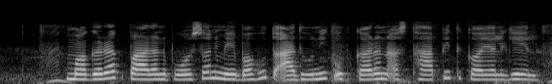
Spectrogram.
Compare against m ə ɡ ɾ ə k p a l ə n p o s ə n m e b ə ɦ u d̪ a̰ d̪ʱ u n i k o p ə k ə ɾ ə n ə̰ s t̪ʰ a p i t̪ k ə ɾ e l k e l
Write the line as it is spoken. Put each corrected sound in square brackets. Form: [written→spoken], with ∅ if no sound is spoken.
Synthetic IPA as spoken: m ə ɡ ɾ ə k p a l ə n p o s ə n m e b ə ɦ u [d̪→t̪] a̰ d̪ʱ u n i k [o→u] p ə k ə ɾ ə n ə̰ s t̪ʰ a p i t̪ k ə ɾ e l [k→ɡ] e l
